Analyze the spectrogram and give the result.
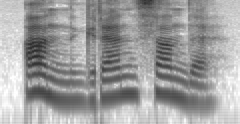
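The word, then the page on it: angränsande: Swedish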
